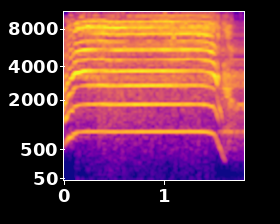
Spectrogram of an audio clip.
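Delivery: very high, drawn-out yell; long high-pitched fighting shout; shouted battle cry. Acted. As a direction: let out a piercing child's war cry. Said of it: "and shout, 'Aye!'".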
